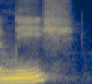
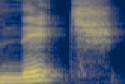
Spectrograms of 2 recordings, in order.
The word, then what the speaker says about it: niche: Oh, a niche. Oh yes. Good. You said it right. It's okay. I'll let you off. So Al Gore says niche in the movie An Inconvenient Truth.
